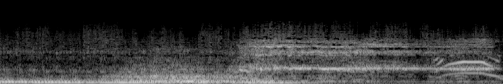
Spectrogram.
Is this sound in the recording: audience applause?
no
